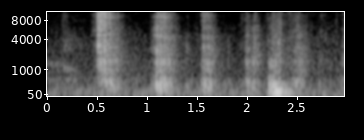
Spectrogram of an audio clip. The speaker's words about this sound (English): I'm still eating these nasty Kapoom chips. Kapop chips. I'm still eating them because I don't want them to go to waste.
